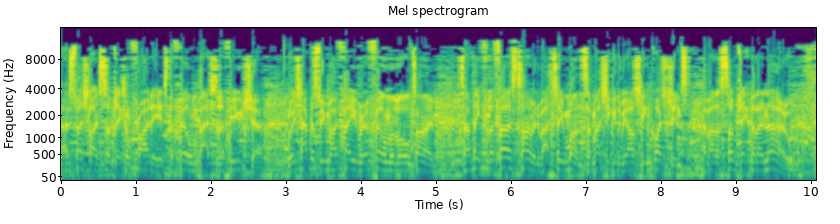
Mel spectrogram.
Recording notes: I took my mic along to Battle of the Bands and got a few interviews for you this week!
